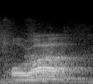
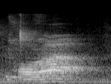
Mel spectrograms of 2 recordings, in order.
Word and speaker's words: Torah: So, you have words like Shabbat, Torah. That first syllable is shorter, the second syllable is longer.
